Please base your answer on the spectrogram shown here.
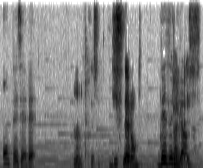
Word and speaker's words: Disneyland: son fils alors disneyland on va le prononce à la française disneyland retrait francisé en tgv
